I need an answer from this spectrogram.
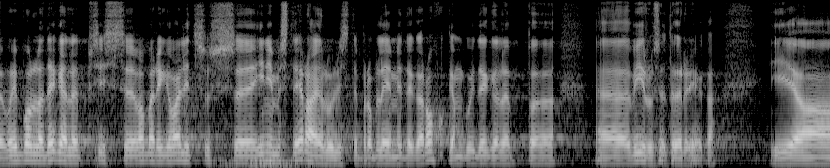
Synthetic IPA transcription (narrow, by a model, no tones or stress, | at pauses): vɤjbo̞lːɑt̪e̞ɡ̥e̞le̞b̥sisvɑbɑɾiːɡivɑlʲit̪susinime̞st̪ee̞ɾɑe̞lulist̪e̞pro̞ble̞ːmid̪e̞ɡ̥ɑɾo̞hke̞mkujt̪e̞ɡe̞le̞b̥ | viːɾuse̞t̪ɤrjɑ̰ɡ̥ɑ̰ | jɑ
